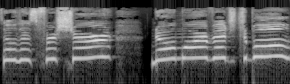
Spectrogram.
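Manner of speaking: very high, unhinged-sounding, drawn out. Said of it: "my voice was like that".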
